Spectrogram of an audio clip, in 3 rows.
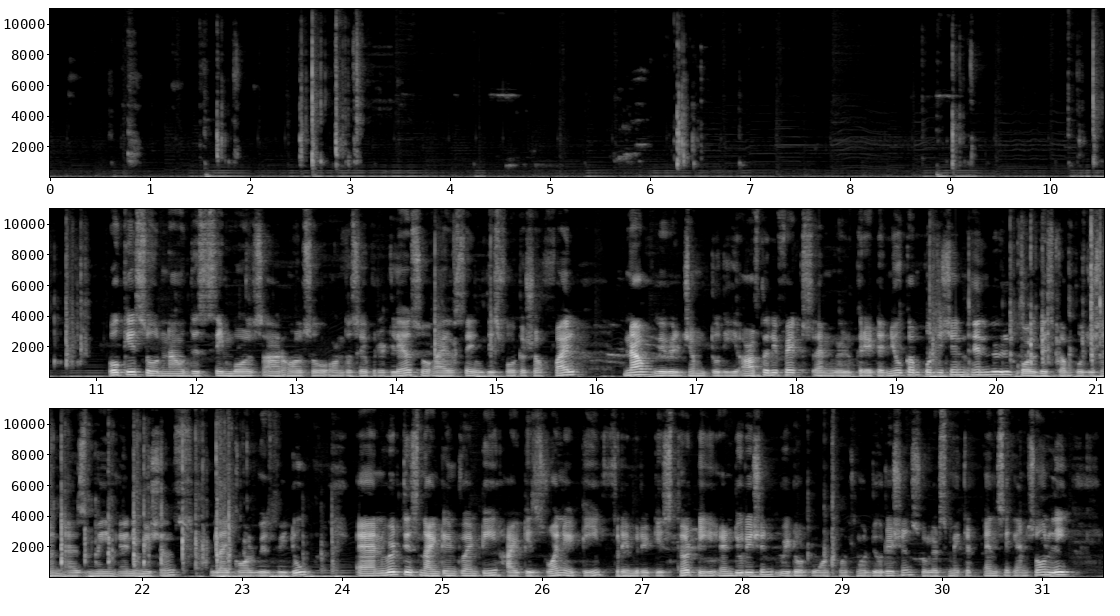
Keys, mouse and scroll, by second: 3.2-10.1 drag, 11.8-16.3 drag, 24.7 typing, 26.7 click.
